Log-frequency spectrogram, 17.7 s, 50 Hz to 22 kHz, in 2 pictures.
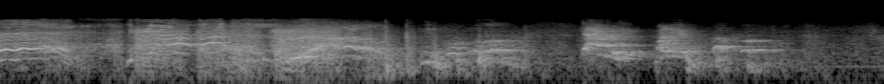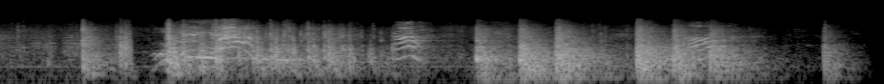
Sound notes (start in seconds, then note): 0.0 mumbling incoherently; 5.8 screams; 9.4 banging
